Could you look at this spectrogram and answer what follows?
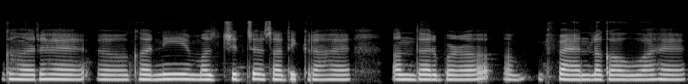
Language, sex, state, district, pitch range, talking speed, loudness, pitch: Hindi, female, Madhya Pradesh, Bhopal, 225-235 Hz, 140 wpm, -15 LUFS, 225 Hz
